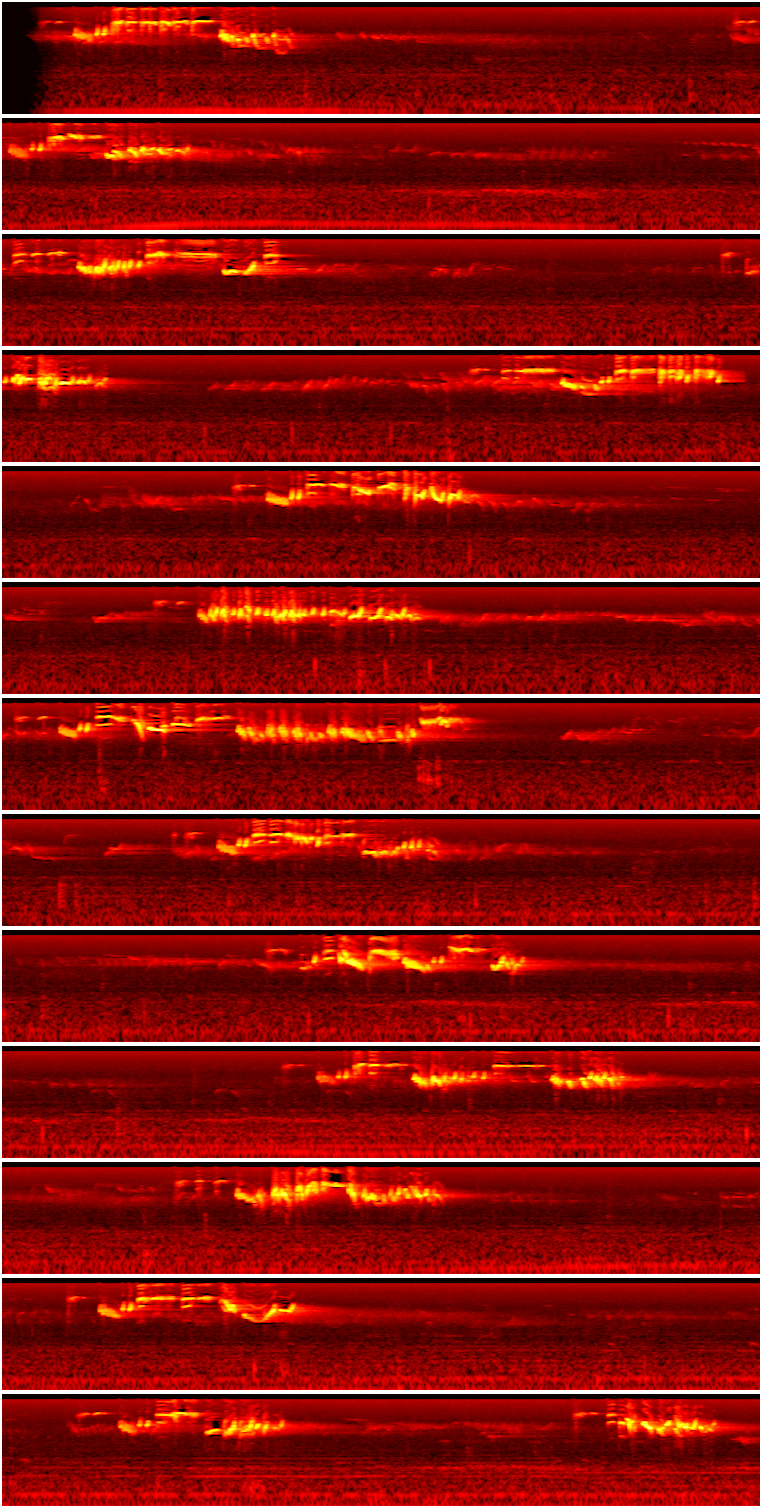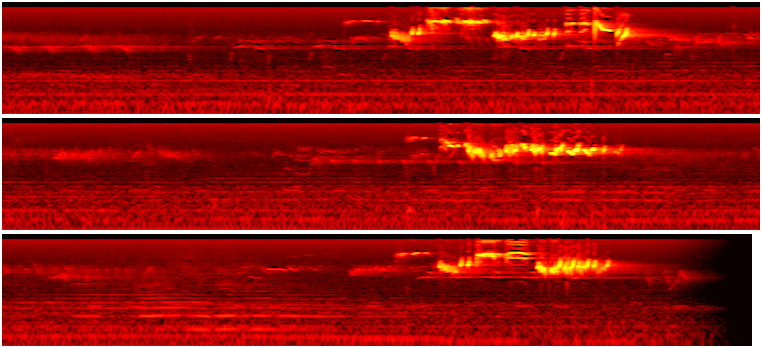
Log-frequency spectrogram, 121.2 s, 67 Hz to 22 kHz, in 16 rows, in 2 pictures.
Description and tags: Punarinta, laulu / Robin, redbreast, clear song, singing late in the evening, some faint sounds in the bg (Erithacus rubecula)
Punarinnan kirkasta laulua myöhään illalla. Vaimeita ääniä taustalla. (Erithacus rubecula)
Paikka/Place: Suomi / Finland / Kitee, Kesälahti
Aika/Date: 15.05.2002
Resbreast, Linnut, Birds, Robin, Tehosteet, Suomi, Yle, Luonto, Soundfx, Nature, Punarinta, Linnunlaulu, Finland, Lintu, Finnish-Broadcasting-Company, Yleisradio, Bird, Field-recording, Birdsong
